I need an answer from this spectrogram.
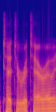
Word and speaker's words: Turturro: It's got John Turturro in it.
